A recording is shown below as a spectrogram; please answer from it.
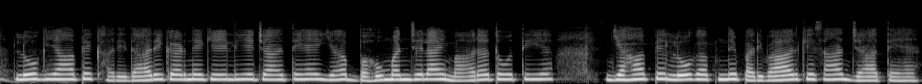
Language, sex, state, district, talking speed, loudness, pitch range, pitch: Hindi, female, Uttar Pradesh, Varanasi, 155 wpm, -14 LUFS, 210-235 Hz, 230 Hz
